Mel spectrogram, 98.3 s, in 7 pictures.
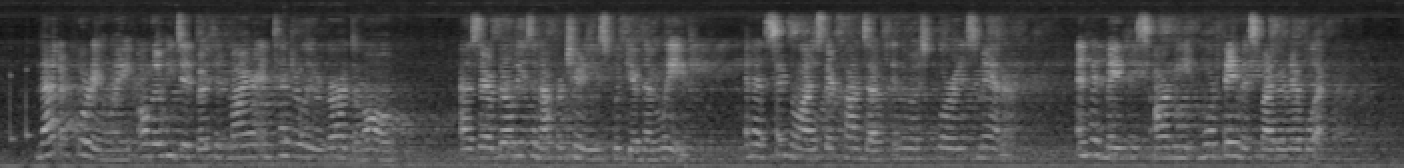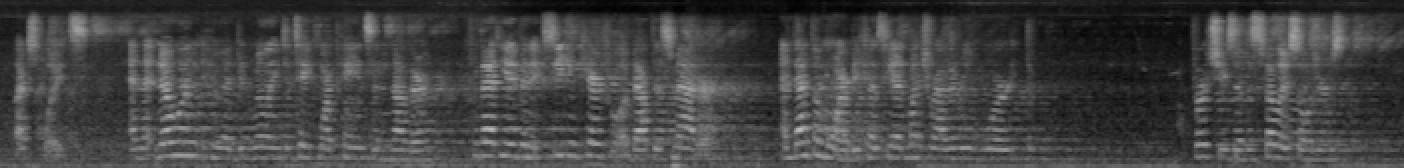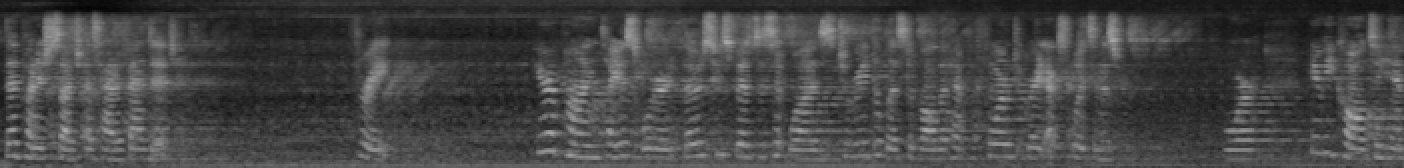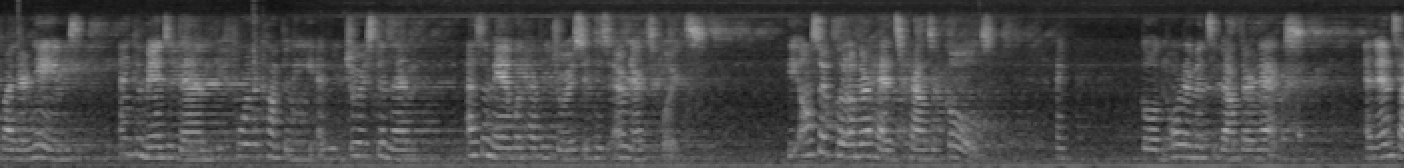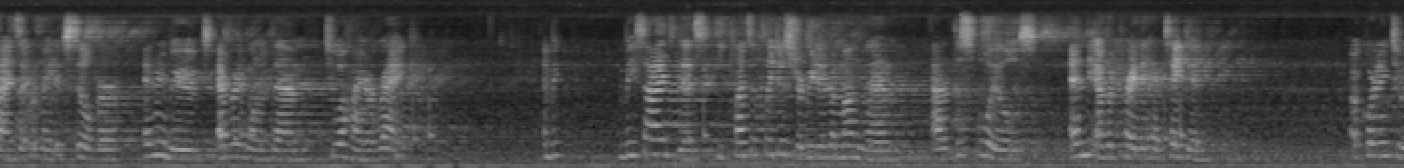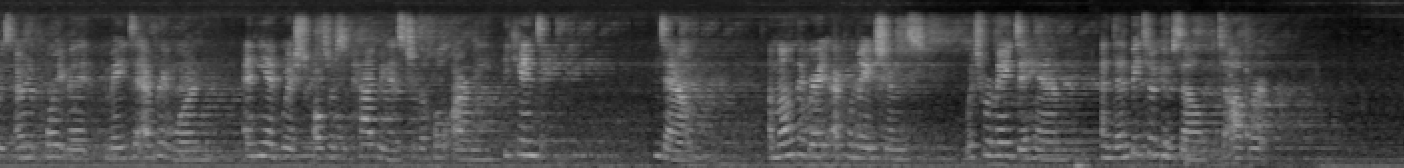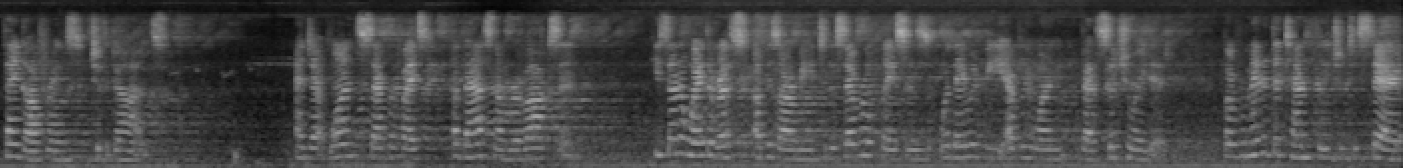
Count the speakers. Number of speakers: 1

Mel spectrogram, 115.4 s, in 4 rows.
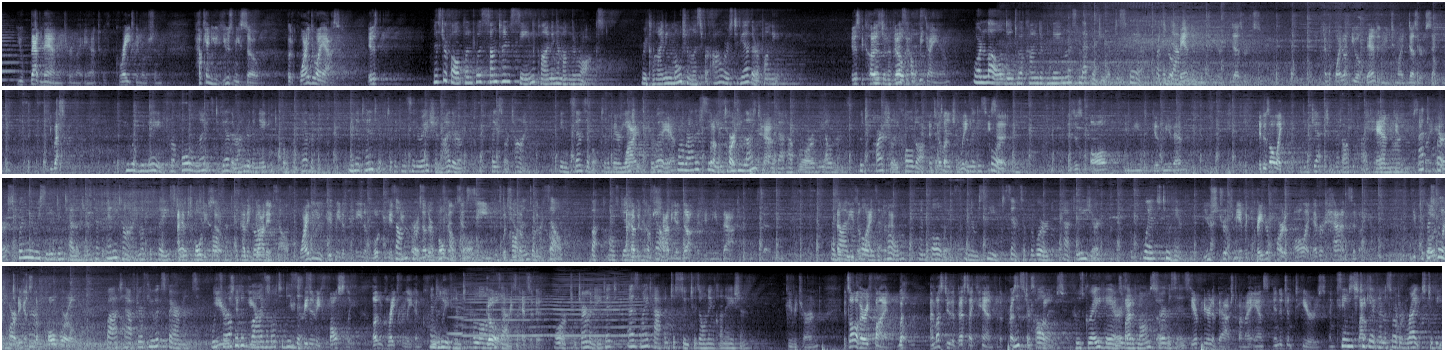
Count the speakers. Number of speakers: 2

